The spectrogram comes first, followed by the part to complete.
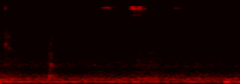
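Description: Near silence: room tone with a faint steady low hum and a faint soft tick about half a second in.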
